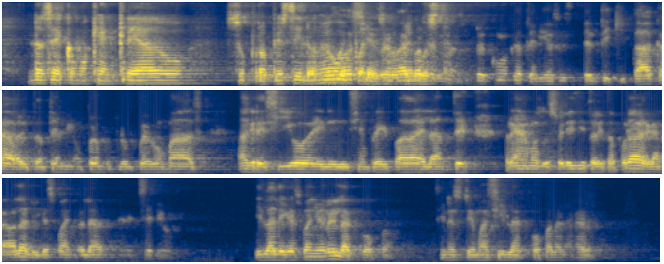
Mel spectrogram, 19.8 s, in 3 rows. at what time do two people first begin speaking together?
3.2 s

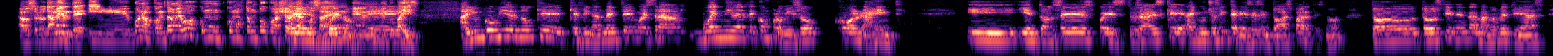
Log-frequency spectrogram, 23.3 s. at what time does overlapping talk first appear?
4.3 s

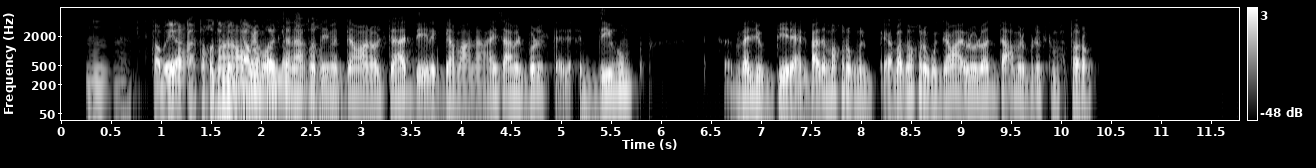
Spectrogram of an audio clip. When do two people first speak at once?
1.5 s

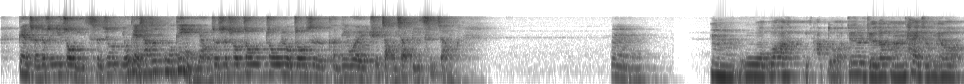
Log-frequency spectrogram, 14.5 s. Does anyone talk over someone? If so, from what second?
none

